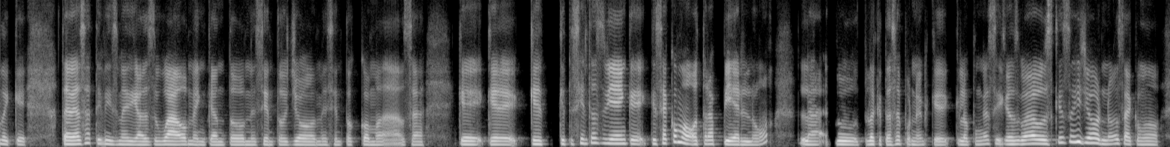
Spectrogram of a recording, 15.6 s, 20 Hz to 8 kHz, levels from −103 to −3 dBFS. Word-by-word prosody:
De 195 -3 -1
que 175 -3 -3 0.4
te - - +2
veas 200 +3 +5
a 255 - -1
ti 220 -3 -3
misma 185 -3 -1
y - - 0
digas: 170 0 0
"Guau, 180 0 +4
me 180 -2 -2
encantó, 165 +1 -2
me 165 0 -3
siento 170 0 -4
yo, 165 -1 0
me 170 0 -5
siento 165 +1 -8
cómoda". 165 -2 -2
O - - -6
sea, 165 0 -5 0.4
que 180 -2 +1
que 180 -1 0
que 195 -2 +1
que 205 - 0
te 200 +1 -10
sientas 245 +4 -1
bien, 225 -2 +4
que 215 0 -1
que 215 - -1
sea 235 +3 +1
como 265 -7 +4
otra 200 +1 0
piel, 180 -3 +3
¿no? 165 - -4 0.4
La 175 -1 -1 0.2
tu 180 -3 +2
la 185 +1 +3
que 195 - -5
te 175 - -1
vas 170 - -3
a 205 - 0
poner, 175 -3 -6
que 85 0 -4
que 190 - -6
lo 175 -1 -1
pongas 200 +4 -6
y - - -1
digas: 195 -1 +1
"Guau, 215 +2 +5
es 205 -1 +1
que 275 +6 -4
soy 315 +3 +4
yo", 260 -2 +4
¿no? 200 0 -1
O - - 0
sea, 200 -3 -1
como 180 -2 -4
185 Hz, 220 wpm, -24 LUFS, 170-205 Hz, 0.4 s, veas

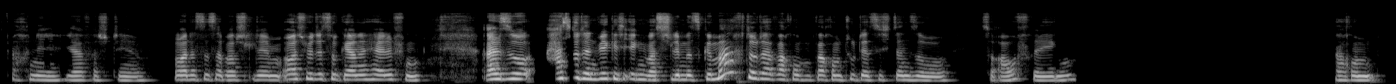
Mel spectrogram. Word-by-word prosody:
Ach 200 +1 -15
ne, 200 -2 -3
ja, 195 -1 -3
verstehe. 190 -1 -7 0.2
Oh, 215 +1 +3
das 215 +1 -4
ist 225 0 -4
aber 200 -1 -2
schlimm. 200 0 -2
Oh, 240 - +3
ich 245 +2 -2
würde 255 -2 +1
dir - - -4
so 240 0 -3
gerne 215 0 +3
helfen. 220 -3 -1 0.6
Also, 245 +2 +6 0.2
hast 275 +3 +4
du 310 - +6
denn 250 -2 +4
wirklich 260 -1 +2
irgendwas 205 -4 +2
Schlimmes 215 -1 +1
gemacht, 280 +6 +3
oder 260 -4 +2
warum 220 -3 -3
warum 210 -2 -1
tut 220 0 -9
er 205 - +1
sich 195 -1 -7
dann 205 -1 -1
so 185 -1 -2 0.3
so - - -10
aufregen? 195 -1 -3 2.6
Warum 195 -1 0
b 200 - -24
210 Hz, 155 wpm, -23 LUFS, 195-235 Hz, 2.6 s, Also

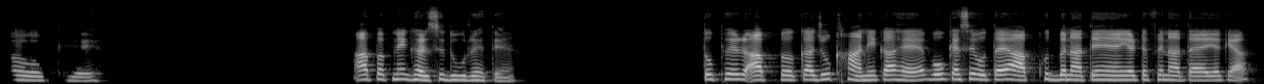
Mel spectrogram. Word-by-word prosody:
Okay. 180 -3 -8 2.5
आप 225 +1 +2
अपने 240 +1 -1
घर 215 -2 +2
से 200 +5 -3
दूर 205 -1 -2
रहते 185 -4 -5
हैं। 160 +1 -11 1.9
तो 235 - -2
फिर 240 -2 +1
आपका 210 +1 +2
जो 240 +1 -2
खाने 205 -3 +1
का 220 +1 +2
है, 205 -1 0
वो 230 +1 0
कैसे 235 +1 0
होता 225 -2 -1
है? 225 - +6
आप 200 -3 +4
खुद 250 -4 -5
बनाते 215 -1 +2
हैं 210 -1 +2
या 205 0 +4
टिफ़िन 215 0 -4
आता 195 -1 0
है 195 0 +2
या 195 0 -1
क्या? 205 +4 -3
210 Hz, 140 wpm, -22 LUFS, 195-225 Hz, 2.5 s, है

